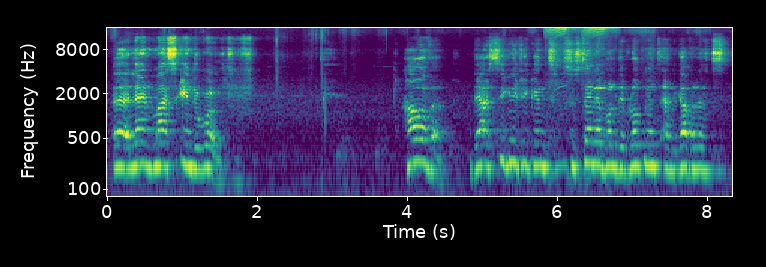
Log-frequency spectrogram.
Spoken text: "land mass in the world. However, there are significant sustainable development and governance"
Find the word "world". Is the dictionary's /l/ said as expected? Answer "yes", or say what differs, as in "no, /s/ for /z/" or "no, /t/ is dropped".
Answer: yes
